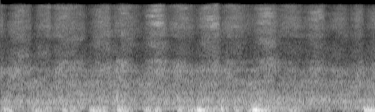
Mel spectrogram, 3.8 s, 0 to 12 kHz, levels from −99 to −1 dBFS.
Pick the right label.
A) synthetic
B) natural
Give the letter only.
B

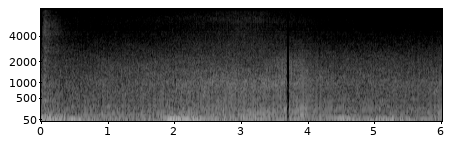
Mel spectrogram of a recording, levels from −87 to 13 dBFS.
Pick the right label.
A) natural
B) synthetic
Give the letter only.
B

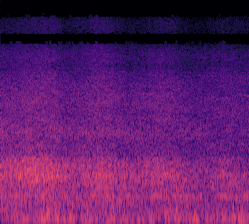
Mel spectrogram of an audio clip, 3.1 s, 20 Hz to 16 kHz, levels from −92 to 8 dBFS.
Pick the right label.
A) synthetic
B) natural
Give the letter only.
B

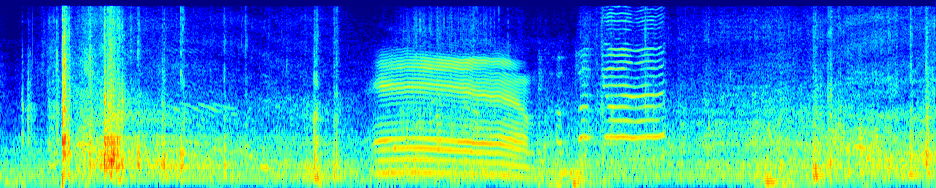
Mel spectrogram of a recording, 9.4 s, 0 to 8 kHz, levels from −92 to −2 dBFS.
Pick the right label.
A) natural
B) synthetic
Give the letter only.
A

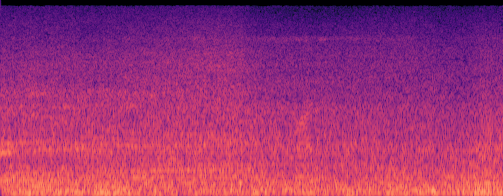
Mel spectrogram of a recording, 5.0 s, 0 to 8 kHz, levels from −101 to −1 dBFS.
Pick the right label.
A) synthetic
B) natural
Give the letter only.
A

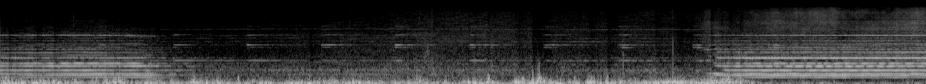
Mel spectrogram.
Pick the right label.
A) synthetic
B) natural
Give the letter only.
B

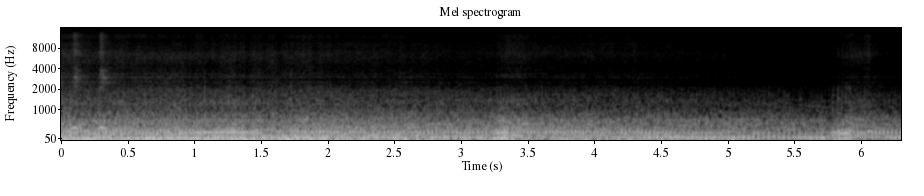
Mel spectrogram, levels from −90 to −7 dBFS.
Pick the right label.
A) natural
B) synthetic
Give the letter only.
B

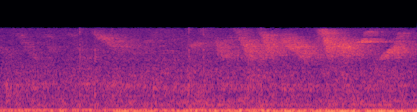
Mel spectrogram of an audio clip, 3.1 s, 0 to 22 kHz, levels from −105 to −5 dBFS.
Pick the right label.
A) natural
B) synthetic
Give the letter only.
A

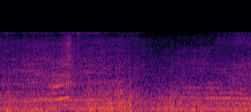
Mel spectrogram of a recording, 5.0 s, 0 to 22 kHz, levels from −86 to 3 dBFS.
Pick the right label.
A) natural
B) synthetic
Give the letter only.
A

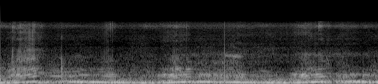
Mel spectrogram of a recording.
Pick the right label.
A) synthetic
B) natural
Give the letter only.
A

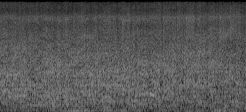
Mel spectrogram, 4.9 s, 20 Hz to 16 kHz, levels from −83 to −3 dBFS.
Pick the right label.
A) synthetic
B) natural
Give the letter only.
A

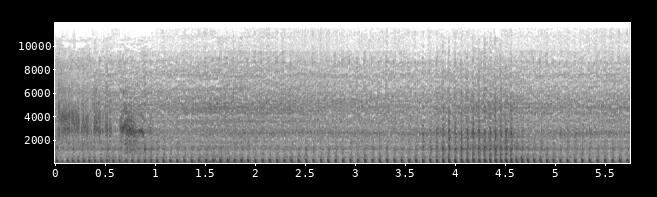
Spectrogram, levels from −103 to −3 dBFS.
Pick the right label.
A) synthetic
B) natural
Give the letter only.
B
